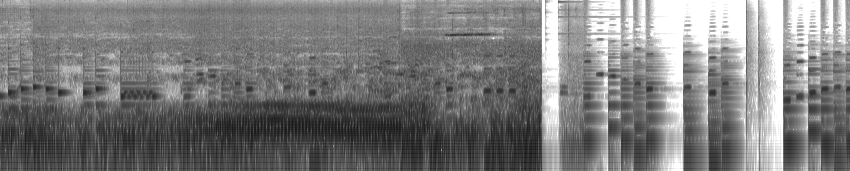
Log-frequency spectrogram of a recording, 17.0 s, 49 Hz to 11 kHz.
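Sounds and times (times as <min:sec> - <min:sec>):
plucked background music: 0:00.0 - 0:09.0, 0:15.7 - 0:17.0
vehicle engine passing by: 0:00.0 - 0:10.8
street traffic: 0:00.0 - 0:11.9.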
